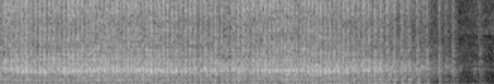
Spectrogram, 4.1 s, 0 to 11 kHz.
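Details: 1970 Plymouth 'Cuda 340 starting after the missing fuel sending and pickup unit was found to be the cause of no fuel: rough, uneven running with a tinny metallic knock about four times a second, traced to the flex plate rather than engine internals.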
